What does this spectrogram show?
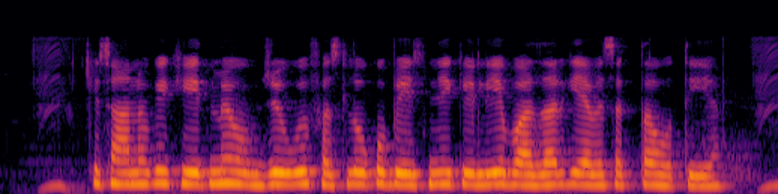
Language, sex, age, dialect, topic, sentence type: Hindi, female, 18-24, Kanauji Braj Bhasha, agriculture, statement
